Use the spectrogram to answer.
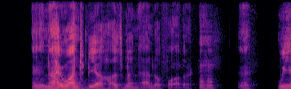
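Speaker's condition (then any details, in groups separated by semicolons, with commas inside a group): Cerebral palsy; from birth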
